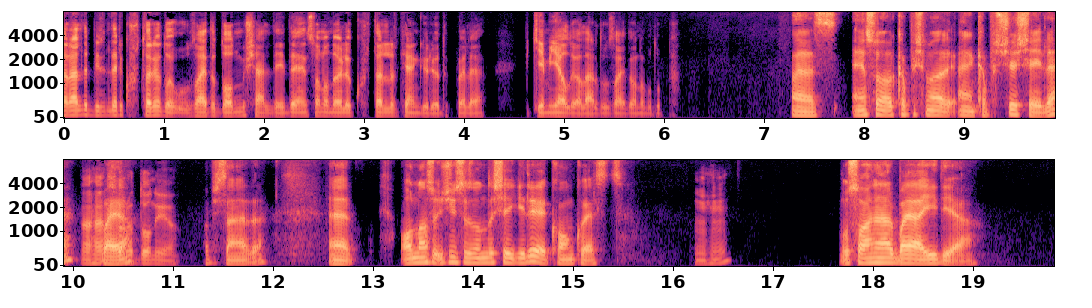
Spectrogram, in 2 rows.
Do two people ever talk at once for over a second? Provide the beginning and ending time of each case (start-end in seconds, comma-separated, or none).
none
